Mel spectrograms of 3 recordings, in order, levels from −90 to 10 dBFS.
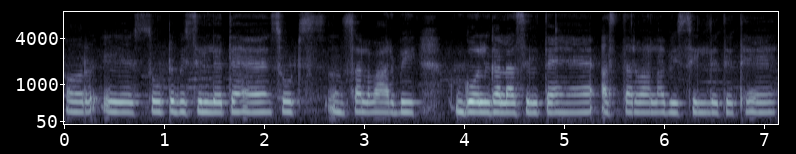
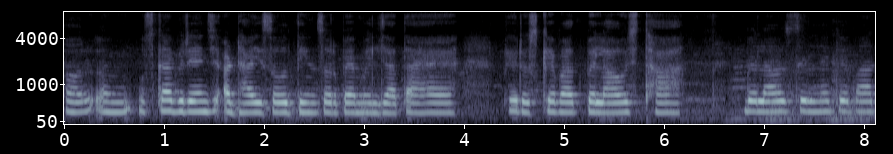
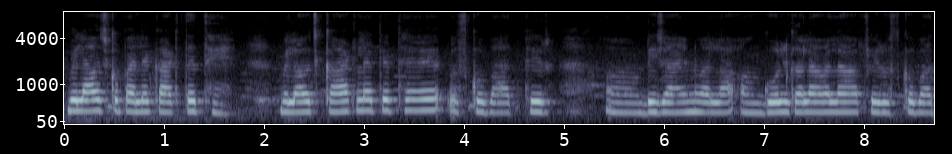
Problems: constant background noise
